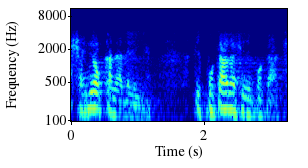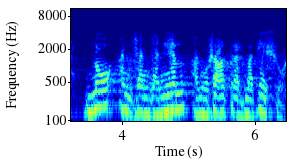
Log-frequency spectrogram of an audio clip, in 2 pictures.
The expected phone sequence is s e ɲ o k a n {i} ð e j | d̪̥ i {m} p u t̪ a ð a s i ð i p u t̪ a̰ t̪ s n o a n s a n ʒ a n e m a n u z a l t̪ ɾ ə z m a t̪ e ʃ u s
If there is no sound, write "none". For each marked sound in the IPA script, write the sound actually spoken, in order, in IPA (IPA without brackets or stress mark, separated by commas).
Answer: a, none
